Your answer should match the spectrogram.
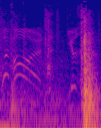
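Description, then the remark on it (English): A door slams shut once with a sharp, loud thud near the end, preceded by a moment of indistinct voices and shuffling. “Well, then go lock the door and close it.”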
